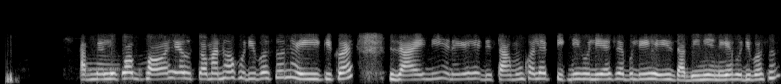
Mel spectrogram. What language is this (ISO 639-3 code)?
asm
